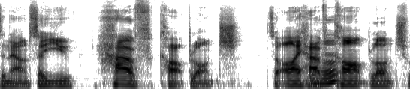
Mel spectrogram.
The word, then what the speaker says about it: carte blanche: But again, no need to make it sound French. Carte blanche. そっか。 Carte blanche. カフトブロンシュ。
